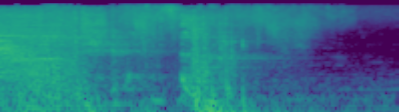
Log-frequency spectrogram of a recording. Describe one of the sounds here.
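A heavy armoured body crashes down onto a metal floor.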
